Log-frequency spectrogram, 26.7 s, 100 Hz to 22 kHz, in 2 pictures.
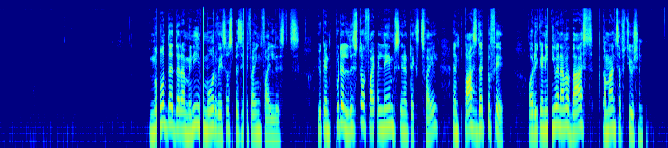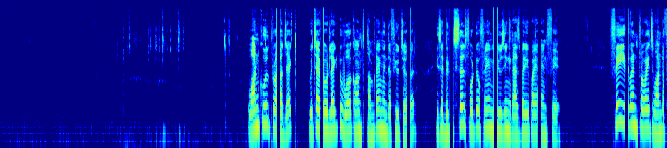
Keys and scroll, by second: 1.3 Escape, 16.1-17.3 typing, 26.1-26.7 typing.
